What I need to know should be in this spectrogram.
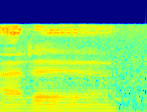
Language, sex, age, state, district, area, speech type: Bodo, male, 30-45, Assam, Kokrajhar, rural, spontaneous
